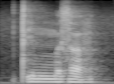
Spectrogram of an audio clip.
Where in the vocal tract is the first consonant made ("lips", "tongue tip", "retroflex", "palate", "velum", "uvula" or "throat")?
tongue tip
